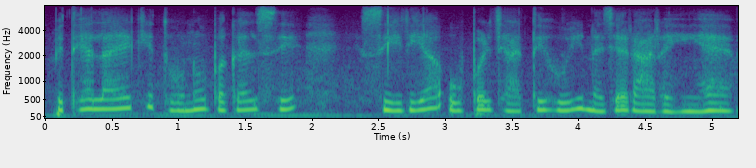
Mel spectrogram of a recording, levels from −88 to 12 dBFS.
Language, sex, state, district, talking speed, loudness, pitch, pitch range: Hindi, female, Sikkim, Gangtok, 150 wpm, -18 LUFS, 225 Hz, 205-250 Hz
